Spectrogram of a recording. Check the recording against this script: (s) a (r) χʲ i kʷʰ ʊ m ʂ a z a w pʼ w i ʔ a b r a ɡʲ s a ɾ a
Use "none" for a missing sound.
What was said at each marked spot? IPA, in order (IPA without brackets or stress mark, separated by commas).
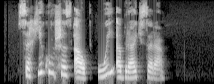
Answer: s, none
